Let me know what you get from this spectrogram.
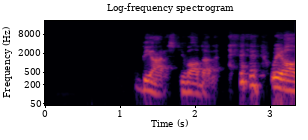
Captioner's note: laughs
